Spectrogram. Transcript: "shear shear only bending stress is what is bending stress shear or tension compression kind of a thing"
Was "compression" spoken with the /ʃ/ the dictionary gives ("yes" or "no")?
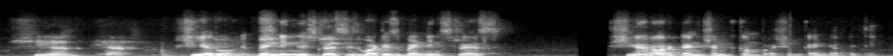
yes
